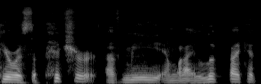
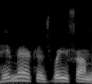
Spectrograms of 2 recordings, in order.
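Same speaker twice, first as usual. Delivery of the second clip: put-on, high, calling-out shout; 7 semitones higher than usual. Retelling calling out to passing Americans in a subway hallway: imitating own past yelling. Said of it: "So I start yelling out".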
